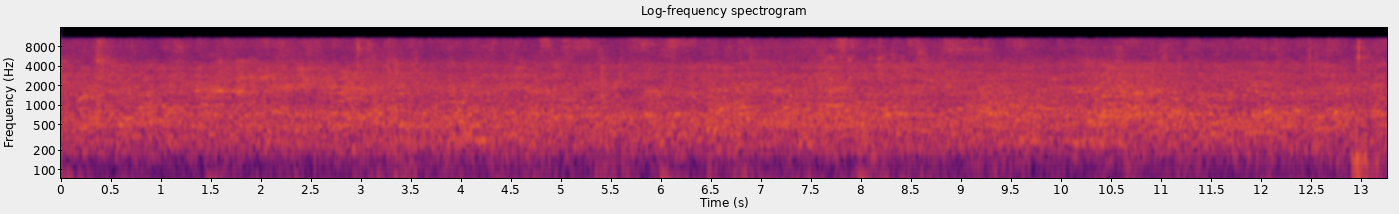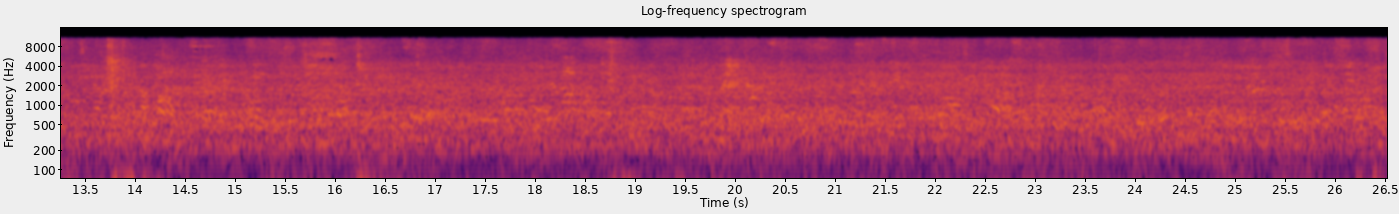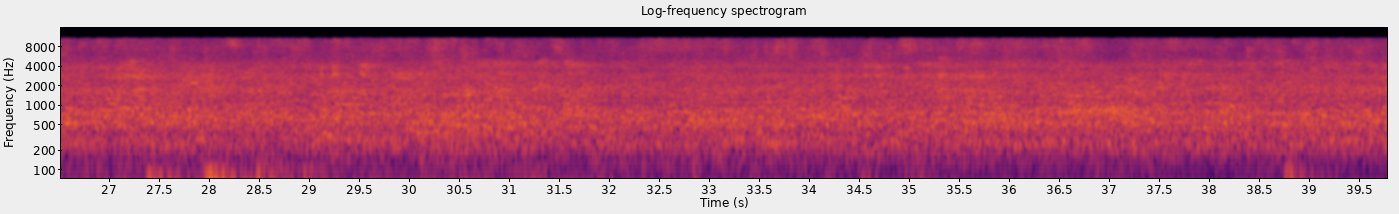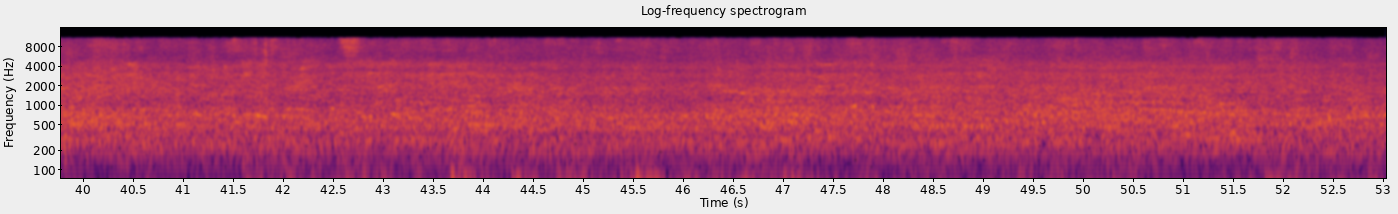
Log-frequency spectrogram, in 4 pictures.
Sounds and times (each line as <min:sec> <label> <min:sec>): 0:00.0 crowd noise 0:53.0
